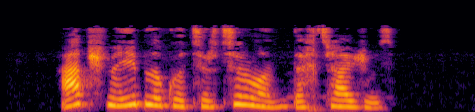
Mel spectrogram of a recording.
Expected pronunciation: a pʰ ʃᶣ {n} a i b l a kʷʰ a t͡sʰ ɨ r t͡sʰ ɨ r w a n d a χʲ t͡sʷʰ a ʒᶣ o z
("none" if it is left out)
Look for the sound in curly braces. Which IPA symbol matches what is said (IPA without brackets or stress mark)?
m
